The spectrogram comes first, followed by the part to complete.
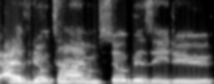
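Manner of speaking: put-on lazy, slow, drawled frat-boy voice. Retelling what a coworker said, imitating John Austin's frat voice. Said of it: "or whatever his little frat voice is".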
